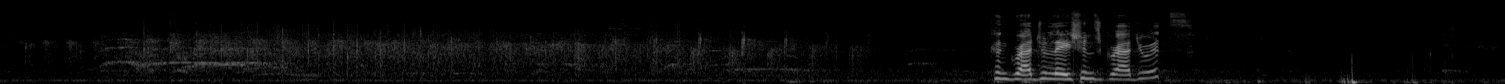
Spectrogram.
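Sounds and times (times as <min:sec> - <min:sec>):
faint audience applause: 0:00.0 - 0:09.3.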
